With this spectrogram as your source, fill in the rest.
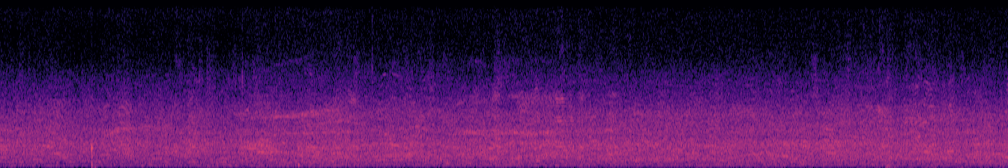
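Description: A large stadium crowd murmurs steadily in the distance.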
